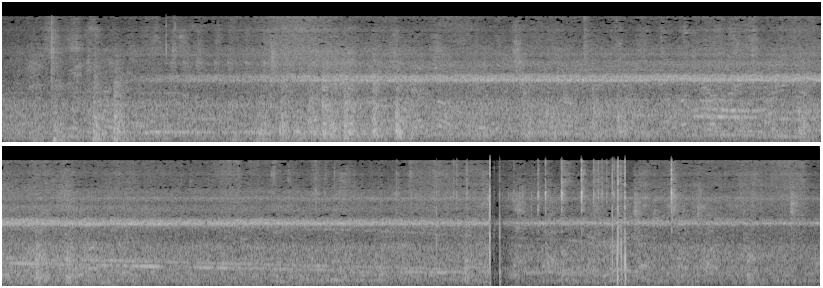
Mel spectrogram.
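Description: A train rumbles and hums steadily along the track.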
